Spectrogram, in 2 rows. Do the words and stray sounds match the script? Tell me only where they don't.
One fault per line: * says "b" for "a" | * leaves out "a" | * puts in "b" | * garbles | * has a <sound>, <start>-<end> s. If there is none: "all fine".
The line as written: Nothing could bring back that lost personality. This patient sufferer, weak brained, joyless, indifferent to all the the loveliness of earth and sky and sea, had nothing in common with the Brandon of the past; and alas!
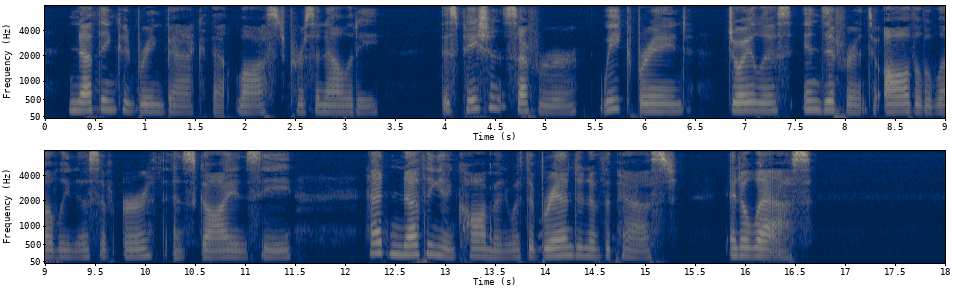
all fine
